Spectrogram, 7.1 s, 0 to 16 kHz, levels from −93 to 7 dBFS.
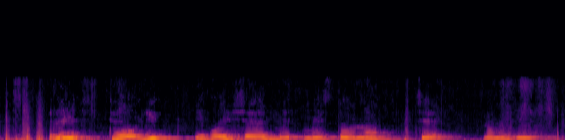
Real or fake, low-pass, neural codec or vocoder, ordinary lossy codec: fake; 7.2 kHz; codec, 16 kHz, 4 kbps, FreqCodec, smaller model; none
